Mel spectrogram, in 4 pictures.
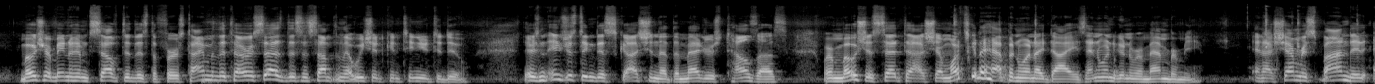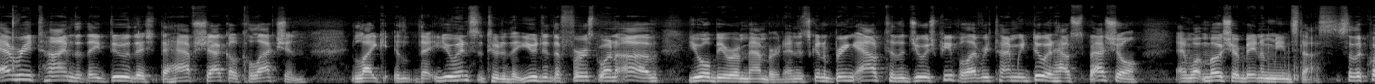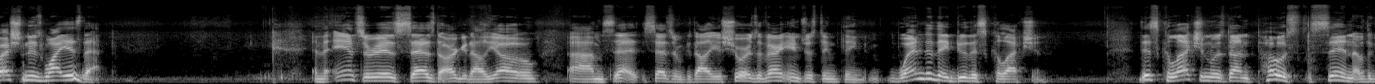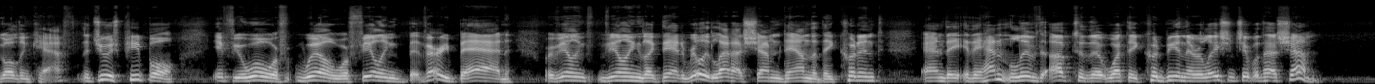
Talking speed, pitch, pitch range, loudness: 195 wpm, 155 Hz, 135-180 Hz, -18 LUFS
